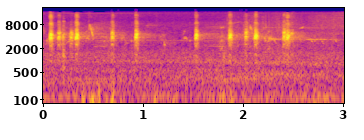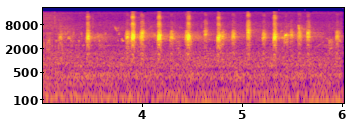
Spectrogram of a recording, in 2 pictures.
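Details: A male and female red-winged blackbird sitting around give sharp, dry check notes, irregular and often in quick pairs, about two or three a second, over a faint low rumble with one thin whistle.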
